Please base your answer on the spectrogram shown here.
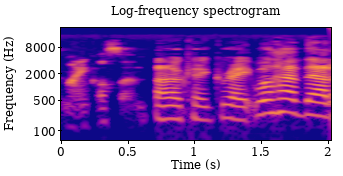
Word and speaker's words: Michelson: Pronounce it Michelson, but it's not spelled that way, I found out.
